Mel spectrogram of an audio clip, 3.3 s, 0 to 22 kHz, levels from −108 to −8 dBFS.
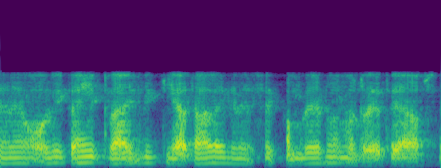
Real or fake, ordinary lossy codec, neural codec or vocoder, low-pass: fake; none; vocoder, 22.05 kHz, 80 mel bands, HiFi-GAN; 3.6 kHz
